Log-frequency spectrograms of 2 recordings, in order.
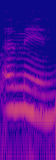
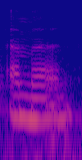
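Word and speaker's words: أمان: man is safety but i pronounce it in real life amen okay so amen not a man in lebanese we pronounce it amen with the safety so literally look what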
